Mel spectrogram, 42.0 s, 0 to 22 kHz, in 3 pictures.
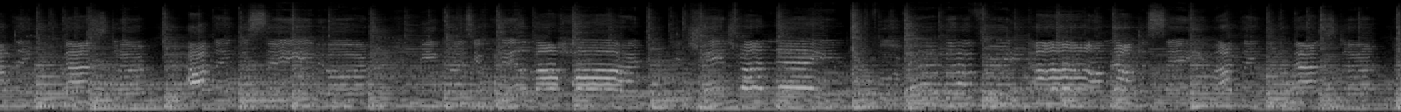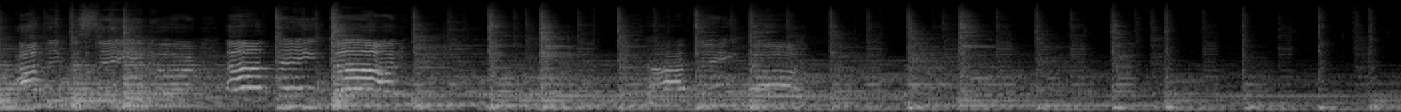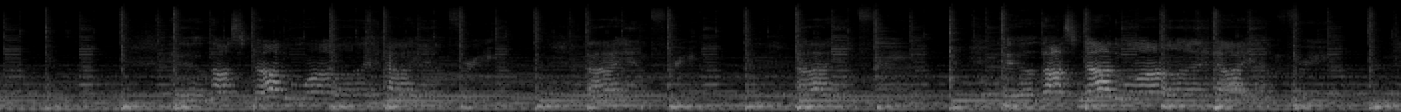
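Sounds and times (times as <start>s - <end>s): voices singing: 0.0s - 18.5s, 20.5s - 22.2s
strummed acoustic guitar: 0.0s - 42.0s.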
